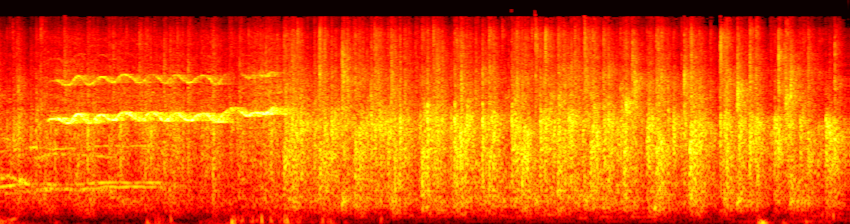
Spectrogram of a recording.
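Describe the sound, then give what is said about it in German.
A crowd fills a pop-up store in Berlin Mitte with loud, steady applause and clapping that runs throughout, opening with a high wavering tone. “Wir sind im Pop-Up-Store von Vi hier in Berlin in Mitte und der Laden ist voll. Ihr könnt es hören.”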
